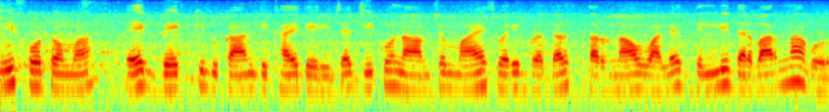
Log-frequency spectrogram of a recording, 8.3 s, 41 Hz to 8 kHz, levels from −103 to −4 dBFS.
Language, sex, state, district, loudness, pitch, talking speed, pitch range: Rajasthani, male, Rajasthan, Nagaur, -18 LUFS, 125 Hz, 150 wpm, 120-135 Hz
